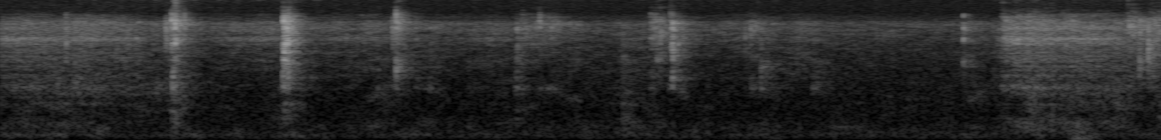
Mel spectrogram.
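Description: Faint, irregular clicks and small crunches of a person chewing a breaded chicken nugget with mouth closed, with a soft rush of breath near the end.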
